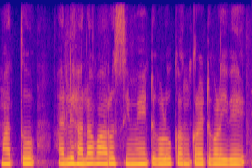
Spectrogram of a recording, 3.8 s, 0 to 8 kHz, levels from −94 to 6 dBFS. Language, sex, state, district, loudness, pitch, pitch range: Kannada, female, Karnataka, Bidar, -14 LUFS, 240 Hz, 235-250 Hz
